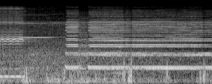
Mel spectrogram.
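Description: Vehicle horns in road traffic: a short lower toot right at the start, then a steady higher-pitched horn held for about a second and a half, over road and engine rumble.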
